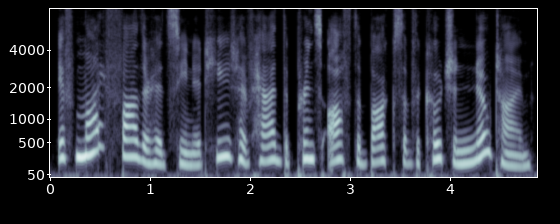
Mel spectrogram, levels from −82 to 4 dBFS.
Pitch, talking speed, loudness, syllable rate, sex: 225 Hz, 245 wpm, -17 LUFS, 4.8 syllables/s, female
